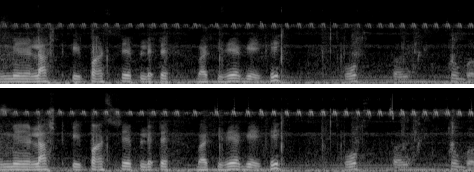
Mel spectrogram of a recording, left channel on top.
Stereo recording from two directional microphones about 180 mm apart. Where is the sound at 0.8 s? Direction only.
10° right (ahead or behind).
